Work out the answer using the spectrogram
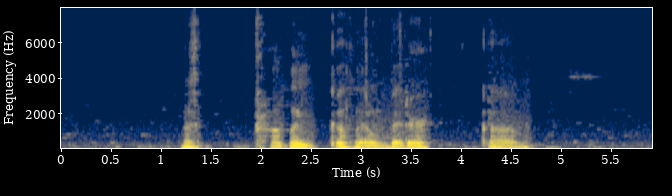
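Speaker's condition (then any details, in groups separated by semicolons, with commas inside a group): Cerebral palsy; speaks relatively well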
